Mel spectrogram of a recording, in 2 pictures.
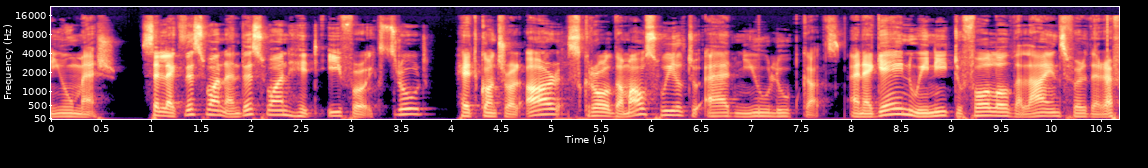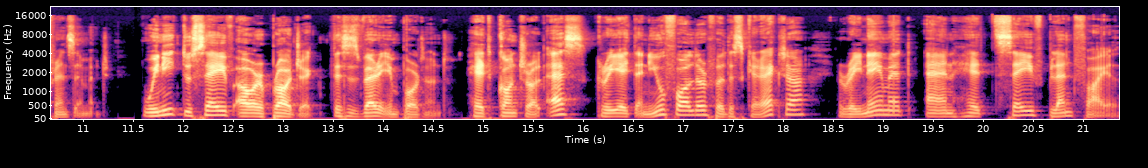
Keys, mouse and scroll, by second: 0.0-1.4 typing, 0.0 shift+middle click, 0.1 click, 0.4 click, 0.6 click, 0.6 shift+middle click, 4.8 ctrl+r, 7.7 click, 8.3 click, 8.6 scroll up 4, 8.6-11.2 typing, 9.0 click, 9.8 click, 10.2 click, 10.5 click, 11.1 click, 11.5 middle click, 12.2 KP_1, 12.3 KP_1, 14.6 ctrl+s, 14.7 ctrl+s.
